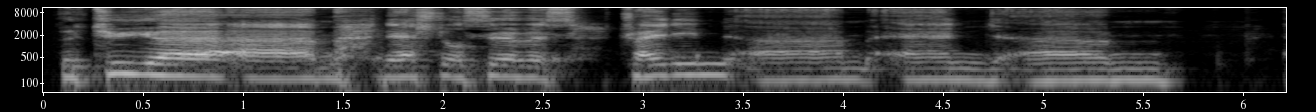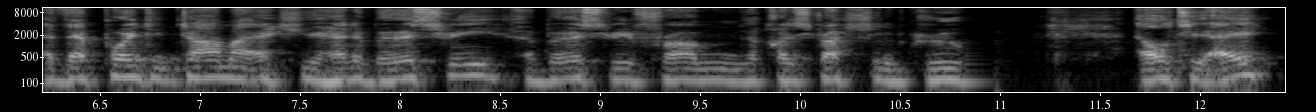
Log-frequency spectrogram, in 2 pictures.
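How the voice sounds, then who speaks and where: A man's voice: medium pitch, fairly even intonation, measured pace. A man in his sixties from South Africa, answering interview questions with many hesitations and restarts over a remote call. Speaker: guest, business leader.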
